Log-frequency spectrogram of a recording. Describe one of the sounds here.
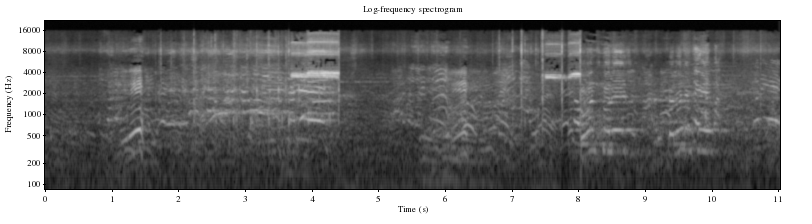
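A crowd of young people shouts and cheers excitedly outdoors.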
